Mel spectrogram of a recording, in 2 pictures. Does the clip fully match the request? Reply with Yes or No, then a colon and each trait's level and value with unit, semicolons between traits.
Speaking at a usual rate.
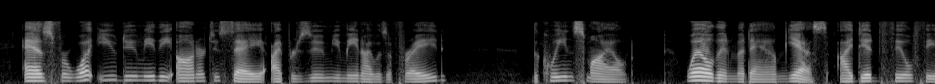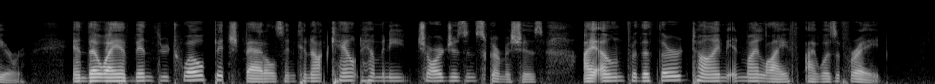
Yes: average, 185 wpm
